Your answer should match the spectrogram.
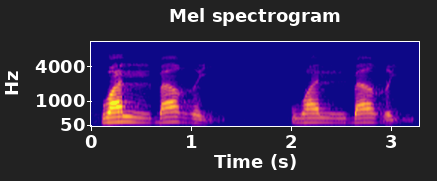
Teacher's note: ya-nya tetap harus kita baca dengan mengisyaratkan bibir meringis atau seperti senyum lebar, sehingga huruf ya tersebut tidak hilang dan tetap dibaca.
